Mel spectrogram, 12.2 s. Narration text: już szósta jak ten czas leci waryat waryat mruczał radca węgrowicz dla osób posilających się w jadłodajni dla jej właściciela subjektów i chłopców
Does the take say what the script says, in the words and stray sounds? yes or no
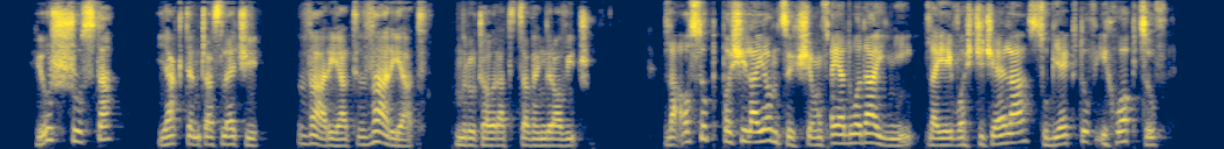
yes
